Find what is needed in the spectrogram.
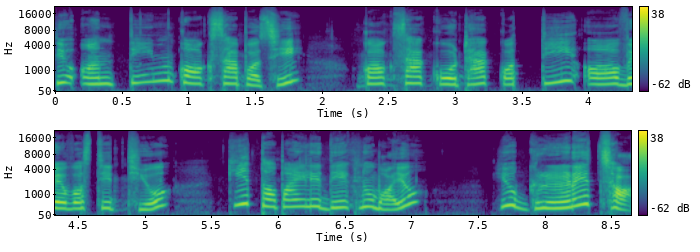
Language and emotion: Nepali, disgusted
